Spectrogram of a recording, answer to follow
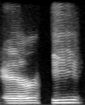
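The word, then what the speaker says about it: Aeir: room my favorite band air e it's spelled a e i r like buenos aires it's good air so air is upstairs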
